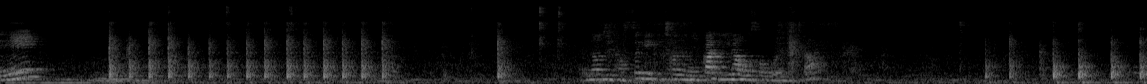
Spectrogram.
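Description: Chalk taps and scrapes on a board in quick strokes.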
